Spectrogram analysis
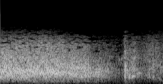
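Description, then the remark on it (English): A rifle shot's loud, rushing blast fades away over about a second, then one more sharp crack snaps out before the noise settles; the bullet goes through the rubber hull of a boat. No voices are heard. “Your bullet went clean through it.”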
